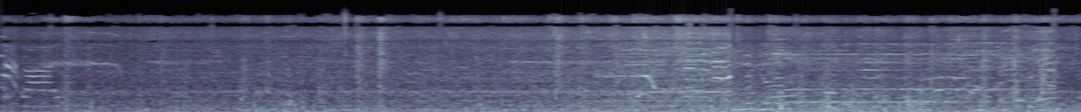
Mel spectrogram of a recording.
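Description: Excursion train rolling along, a steady low rumble from the ride, with faint music and voices in the background.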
